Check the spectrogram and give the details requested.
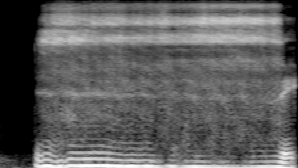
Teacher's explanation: But for Z, you turn on your voice box. You add the vibration.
